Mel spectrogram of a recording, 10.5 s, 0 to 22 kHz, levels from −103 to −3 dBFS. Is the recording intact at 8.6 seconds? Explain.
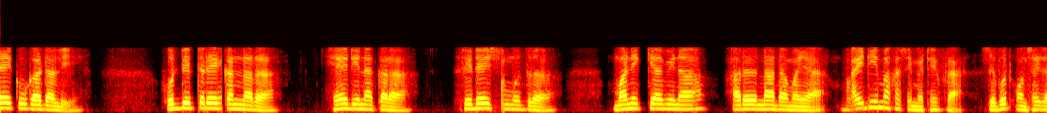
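No, not quite: VoIP packet loss concealed by the speech codec runs from 8.47 to 8.58 s, just after "माणिक्यवीणा आरो नादमया". About 40 ms went missing, and the decoder extrapolated its last pitch and filter into a buzzy tone or coloured noise that fades, and the voice stays weak or distorted for tens of milliseconds after the packets return.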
